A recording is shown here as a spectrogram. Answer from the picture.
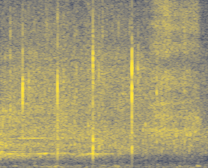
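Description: Scattered applause from a large audience, a few separate claps over a hall's background noise, fading slightly.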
